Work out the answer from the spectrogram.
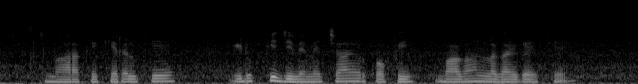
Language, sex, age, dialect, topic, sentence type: Hindi, male, 18-24, Hindustani Malvi Khadi Boli, agriculture, statement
